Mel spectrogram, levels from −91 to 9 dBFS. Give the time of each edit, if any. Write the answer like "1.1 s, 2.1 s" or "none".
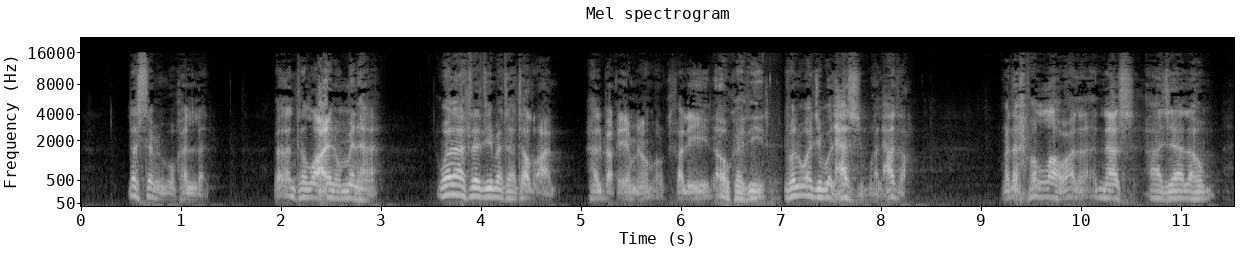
4.9 s, 7.0 s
